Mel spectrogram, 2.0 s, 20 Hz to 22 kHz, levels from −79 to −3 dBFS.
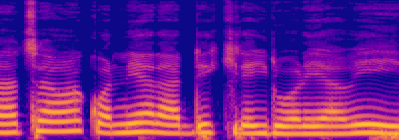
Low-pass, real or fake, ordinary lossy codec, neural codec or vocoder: none; real; none; none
